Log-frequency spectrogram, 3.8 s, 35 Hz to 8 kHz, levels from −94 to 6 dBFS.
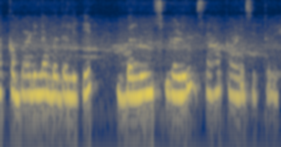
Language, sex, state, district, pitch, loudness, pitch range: Kannada, female, Karnataka, Bidar, 245 Hz, -15 LUFS, 230-260 Hz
